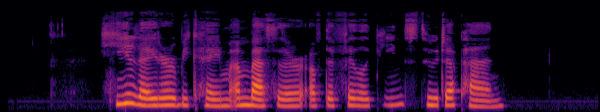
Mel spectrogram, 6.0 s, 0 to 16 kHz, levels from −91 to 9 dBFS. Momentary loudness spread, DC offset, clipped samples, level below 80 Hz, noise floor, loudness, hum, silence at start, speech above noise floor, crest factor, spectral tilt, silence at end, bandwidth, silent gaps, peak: 13 LU; under 0.1%; under 0.1%; -80 dBFS; -74 dBFS; -28 LUFS; none; 1 s; 46 dB; 20 dB; -5.5 dB/octave; 1 s; 10.5 kHz; none; -10 dBFS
